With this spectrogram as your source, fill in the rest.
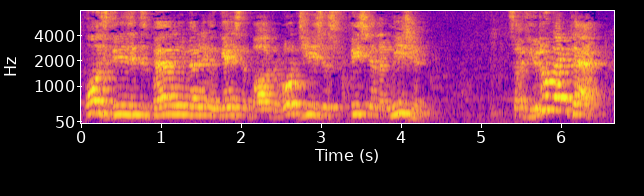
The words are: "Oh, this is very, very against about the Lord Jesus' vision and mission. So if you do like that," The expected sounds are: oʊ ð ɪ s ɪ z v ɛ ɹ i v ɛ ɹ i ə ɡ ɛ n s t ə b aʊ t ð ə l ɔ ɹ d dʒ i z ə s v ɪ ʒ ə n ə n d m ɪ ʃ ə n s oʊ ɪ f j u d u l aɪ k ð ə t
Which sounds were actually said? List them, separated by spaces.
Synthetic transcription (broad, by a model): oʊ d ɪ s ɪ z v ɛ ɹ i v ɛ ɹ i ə ɡ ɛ n s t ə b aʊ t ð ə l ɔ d dʒ i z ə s f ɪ s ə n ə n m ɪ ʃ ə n s oʊ ɪ f j u d u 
